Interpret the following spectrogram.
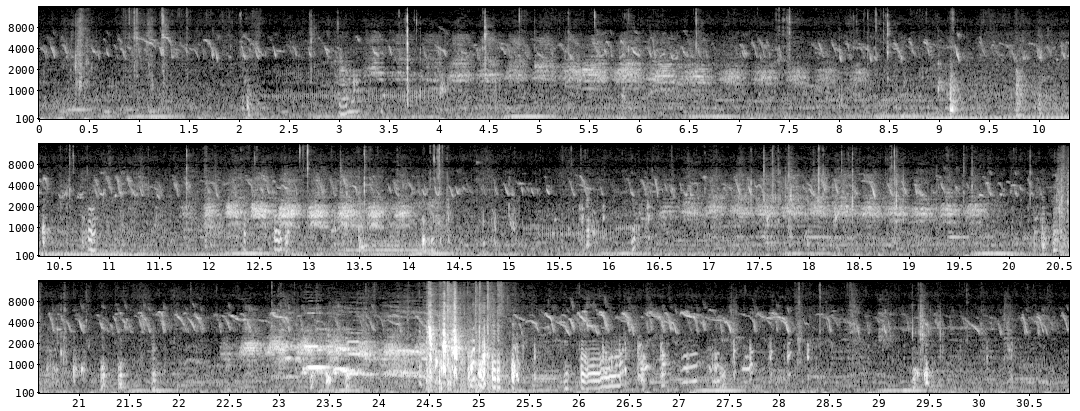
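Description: Birds calling on and off in the background, in several runs of rapid pulsed calls, with the loudest call, long and falling in pitch, about three-quarters of the way through.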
